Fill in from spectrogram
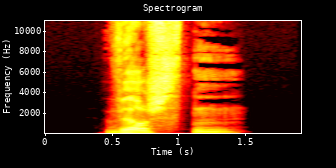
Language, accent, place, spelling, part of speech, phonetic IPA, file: German, Germany, Berlin, wirschsten, adjective, [ˈvɪʁʃstn̩], De-wirschsten.ogg
- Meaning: 1. superlative degree of wirsch 2. inflection of wirsch: strong genitive masculine/neuter singular superlative degree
